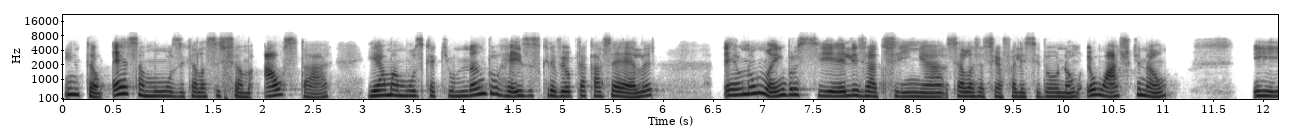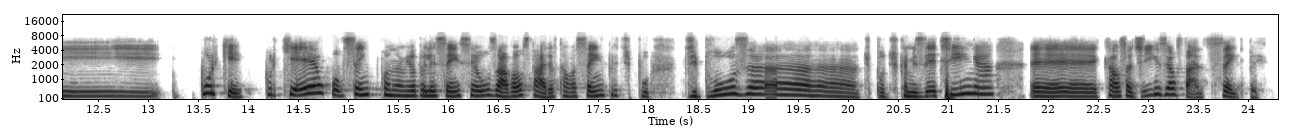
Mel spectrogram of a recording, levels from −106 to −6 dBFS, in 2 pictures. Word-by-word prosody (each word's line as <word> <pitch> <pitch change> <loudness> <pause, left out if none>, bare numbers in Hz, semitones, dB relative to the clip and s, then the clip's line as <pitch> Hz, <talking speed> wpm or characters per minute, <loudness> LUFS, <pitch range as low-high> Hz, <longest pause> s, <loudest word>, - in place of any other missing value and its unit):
então, 285 - +1
essa 290 0 +3
música 210 -2 -3
ela 190 -1 -1
se 215 +3 -9
chama 180 -4 -4
All 230 +6 +3
Star, 190 -9 -7 0.4
e 225 +1 +3
é 240 - +5
uma 250 -1 +2
música 225 -1 -3
que 220 +1 -11
o - - -2
Nando 270 +10 +1
Reis 220 -3 0
escreveu 225 -2 -2
pra 220 +1 -5
Cássia 210 +2 -2
Eller. 200 +5 +2 0.7
Eu 260 +4 +1
não 330 +3 +3
lembro 265 +1 +2
se 265 -3 -10
ele 210 +3 +2
já 210 -2 0
tinha 185 -2 -3
se 205 - -6
ela 200 -1 +2
já 195 0 -4
tinha 185 0 -6
falecido 185 0 -5
ou 185 - -2
não, 180 0 -2
eu 245 +1 +2
acho 200 +3 0
que 270 - -1
não. 205 -2 0 0.9
E 205 -2 -3 0.4
por 340 0 +4
quê? 240 - 0 0.2
Porque 275 +1 -4
eu 330 +7 +6 0.2
sempre 275 +3 +1
quando 260 -2 +2
na 230 - +1
minha 225 0 +3
adolescência 220 0 +1
eu 225 - +3
usava 230 -6 +3
o - - +5
All 220 - +3
Star 235 -4 +1
eu - - +1
estava 195 +1 -5
sempre 225 +5 -1
tipo 215 -5 -9 0.3
de 205 +1 -1
blusa, 285 - +2 1.0
tipo 185 - -7
de - - -13
camisetinha, 270 - +2 0.4
eh, 190 -2 +3
calça 205 +1 +2
jeans 245 +10 -2
e - - +4
All 280 - +3
Star, 160 - -2
sempre. 165 - -3
215 Hz, 170 wpm, -23 LUFS, 195-250 Hz, 1.0 s, eu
